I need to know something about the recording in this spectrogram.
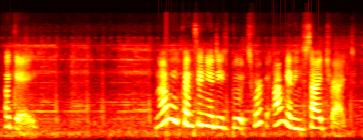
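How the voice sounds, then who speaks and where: A woman's voice: high-pitched, animated, normal speed, bright, forceful tone, faint music behind, low-quality recording. A nineteen-year-old woman with a youthful voice that sounds younger than her age, chatting casually in a slangy, rambling, self-deprecating way as she streams her drawing. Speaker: streamer drawing fan art live. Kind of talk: casual livestream chat while drawing.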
